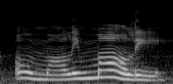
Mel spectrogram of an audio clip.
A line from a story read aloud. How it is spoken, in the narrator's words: he cried out beseechingly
